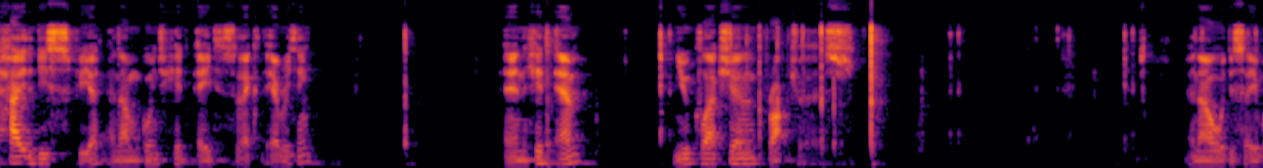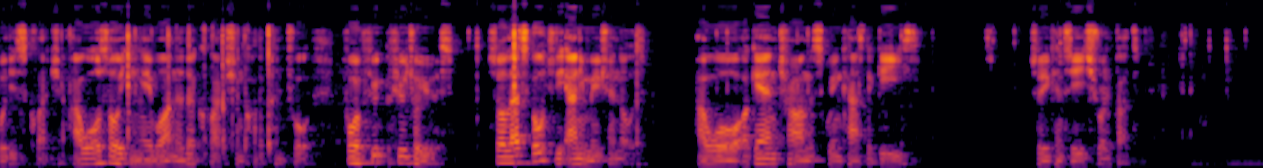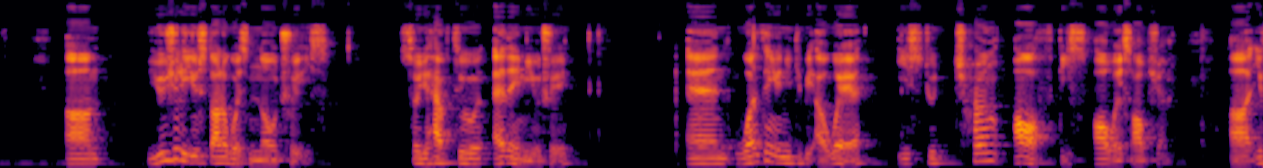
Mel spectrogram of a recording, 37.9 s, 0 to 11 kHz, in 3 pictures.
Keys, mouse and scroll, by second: 1.2 a, 4.1 n, 5.5 m, 10.4 shift+middle click, 11.4 click, 12.0 click, 12.5 click, 13.4 click, 14.0 click, 14.2 click, 21.7 n, 22.0 middle click, 23.0-23.7 scroll up 8, 23.7 middle click, 24.5 click, 25.0 scroll up 2, 27.2 click, 30.8 click, 32.9 t, 34.4 click.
